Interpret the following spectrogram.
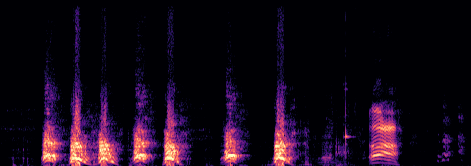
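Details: Male Rottweiler, angry at an aluminum baseball bat, charges and bites it. He gives a rapid run of about seven sharp barks roughly half a second apart, then a longer drawn-out bark and a few faint yips.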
